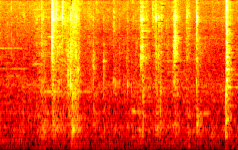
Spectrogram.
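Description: Hard snow crab shells and legs clicking and tapping against one another and against a stainless steel steamer pot as the crabs are set in it, about half a dozen light, irregular knocks.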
